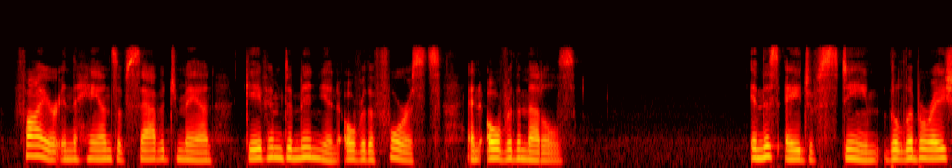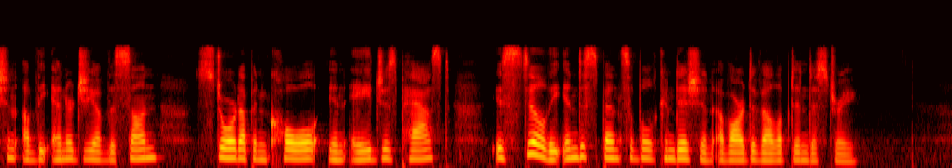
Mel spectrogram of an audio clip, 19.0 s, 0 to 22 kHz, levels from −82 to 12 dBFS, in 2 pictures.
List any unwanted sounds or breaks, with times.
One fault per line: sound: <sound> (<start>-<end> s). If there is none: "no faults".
no faults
